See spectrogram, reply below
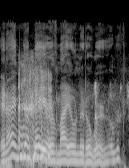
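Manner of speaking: put-on old-person voice. Replying to a co-host on the show, in an old person voice. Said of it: "my old person voice".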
